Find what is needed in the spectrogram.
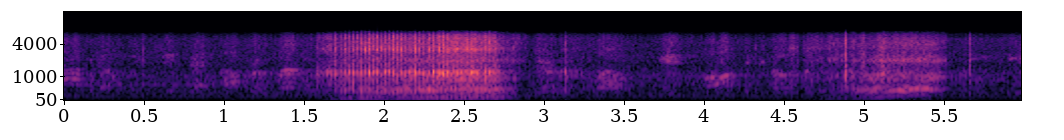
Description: This dude has the worlds loudest snore!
